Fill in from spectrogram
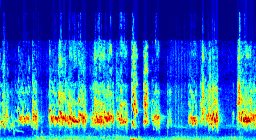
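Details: Australian budgerigars, a breeding pair, chattering in scratchy high phrases of about half a second, broken by short pauses, with a brief low knock midway.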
